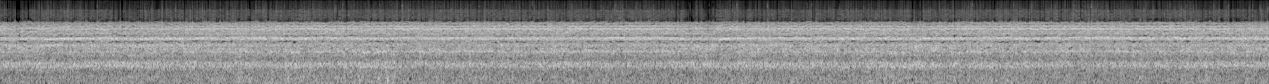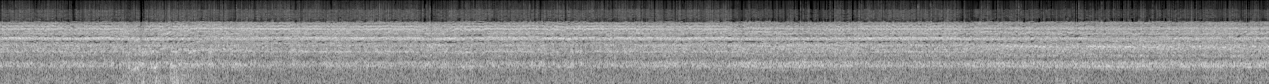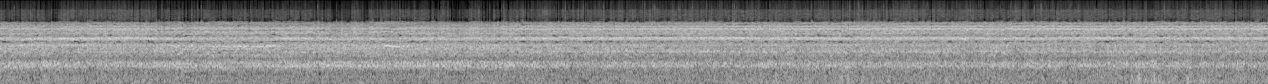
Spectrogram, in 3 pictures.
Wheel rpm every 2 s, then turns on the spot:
230, 230, 240, 230, 230, 230, 230, 230, 230, 230, 230, 220, 210, 220, 220, 230, 230, 230, 230.
none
